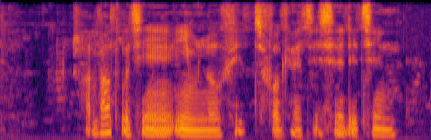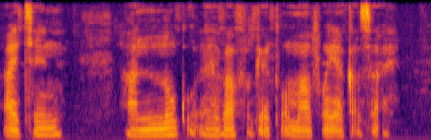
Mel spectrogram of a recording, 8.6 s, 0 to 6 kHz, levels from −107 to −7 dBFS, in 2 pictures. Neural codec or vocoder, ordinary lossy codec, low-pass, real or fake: none; none; 5.4 kHz; real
